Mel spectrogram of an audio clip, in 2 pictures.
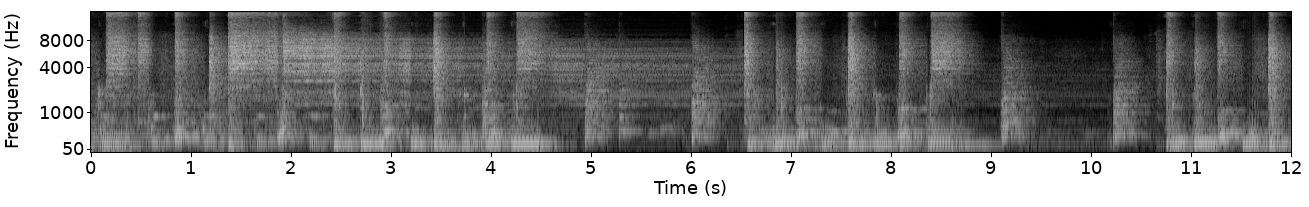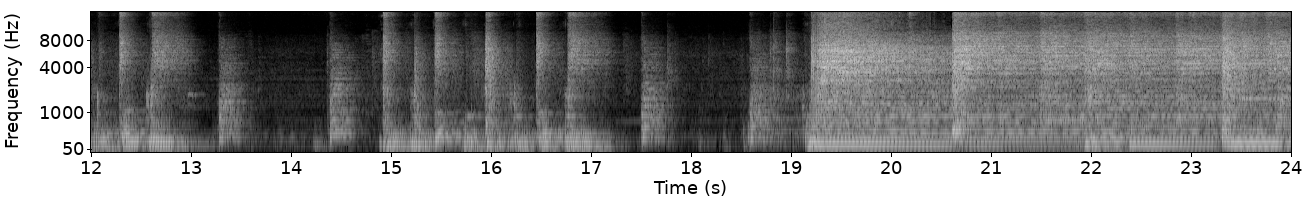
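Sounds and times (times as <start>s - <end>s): heavy bass line: 0.0s - 4.9s, 6.5s - 13.3s, 14.9s - 17.3s, 19.2s - 24.0s
instrumental reggae band: 0.0s - 24.0s.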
